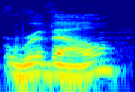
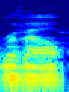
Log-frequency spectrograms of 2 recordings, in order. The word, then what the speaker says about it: Revell: model which is from revell i pronounce it revel i i have people pronounce it different ways but i go with revel always have originally put out by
